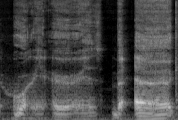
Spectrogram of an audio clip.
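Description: Four loud, voiced, croaking belches in quick succession: repeated burping as swallowed air escapes the stomach.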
